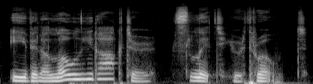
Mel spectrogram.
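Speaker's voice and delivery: ordinary delivery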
